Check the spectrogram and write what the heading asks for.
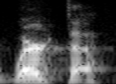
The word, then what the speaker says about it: Huerta: Was John Malin's Graveyard Shift Volume 2, Andrew Huerta. Oh, excuse me, Andrew Huerta. Don't pronounce the H.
